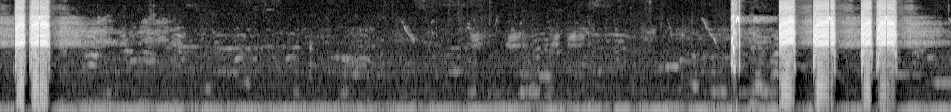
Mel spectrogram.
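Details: Black francolin calling in Sindh, Pakistan: a harsh double note, a long quiet pause with a low background hum, then a rasping phrase of several loud, grating notes.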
